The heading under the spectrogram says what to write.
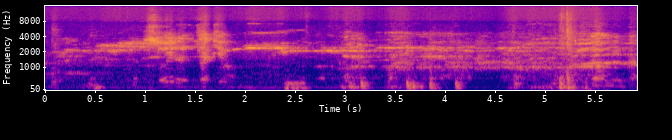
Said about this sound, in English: You know what that is? That's just people screaming because they can't get out of their homes. What's this thing called here? It's Shanghai, China. They're in a lockdown, dude.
